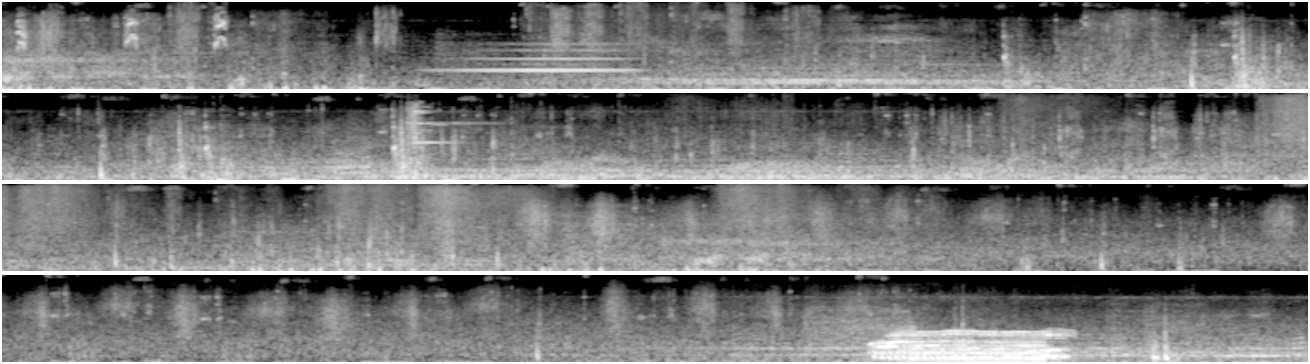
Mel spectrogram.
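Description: A large beast's hooves thud along the ground at a steady pace.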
